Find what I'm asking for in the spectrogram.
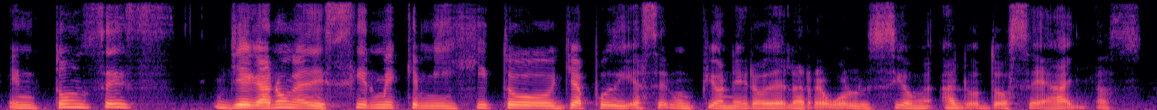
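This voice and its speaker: Older woman guest with a Costa Rican accent, husky and fry-laced, mellow tone, slow earnest telling. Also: fairly low pitch, steady tone, no room sound. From Costa Rica. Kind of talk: reflective personal storytelling.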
